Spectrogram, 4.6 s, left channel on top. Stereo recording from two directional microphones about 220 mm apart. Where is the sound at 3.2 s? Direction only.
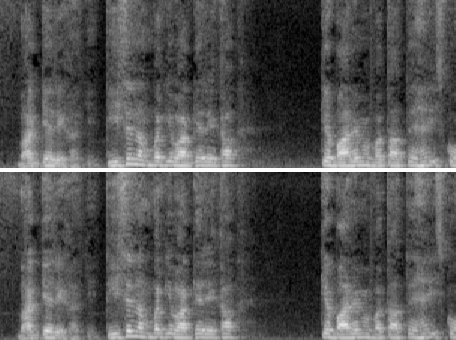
30° right (ahead or behind).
